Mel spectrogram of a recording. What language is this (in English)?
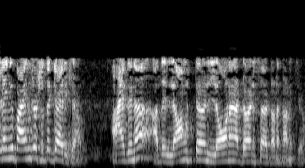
Malayalam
